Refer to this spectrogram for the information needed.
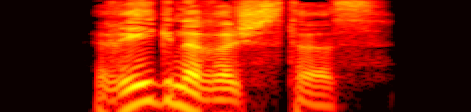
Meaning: strong/mixed nominative/accusative neuter singular superlative degree of regnerisch
- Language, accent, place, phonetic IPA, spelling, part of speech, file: German, Germany, Berlin, [ˈʁeːɡnəʁɪʃstəs], regnerischstes, adjective, De-regnerischstes.ogg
